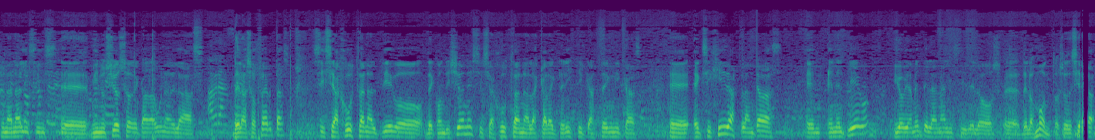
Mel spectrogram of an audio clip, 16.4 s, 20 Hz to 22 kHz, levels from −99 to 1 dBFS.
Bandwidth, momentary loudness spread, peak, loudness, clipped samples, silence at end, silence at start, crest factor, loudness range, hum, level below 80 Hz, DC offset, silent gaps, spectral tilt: 15 kHz; 8 LU; -8 dBFS; -27 LUFS; under 0.1%; 0 s; 0 s; 18 dB; 2 LU; none; -56 dBFS; under 0.1%; 16.26-16.31 s; -7.5 dB/octave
